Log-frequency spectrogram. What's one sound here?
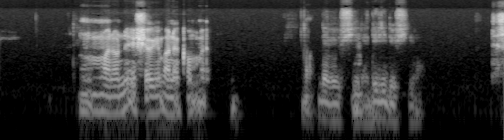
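A second man answers calmly, close to a microphone.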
